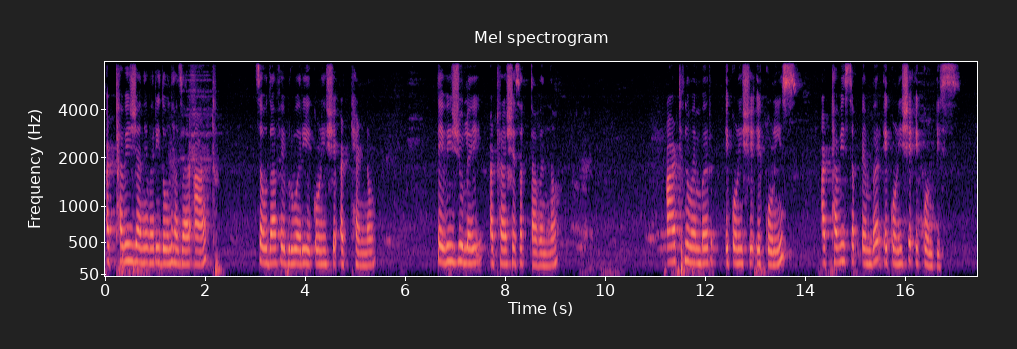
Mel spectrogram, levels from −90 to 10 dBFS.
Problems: none marked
